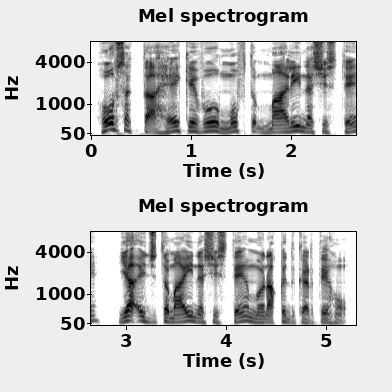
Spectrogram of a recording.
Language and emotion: Urdu, neutral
